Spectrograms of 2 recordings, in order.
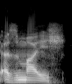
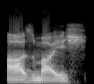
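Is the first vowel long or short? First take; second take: short; long. First: The first vowel is a short 'a'. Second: The first vowel is a long 'aa'. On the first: The speaker calls it wrong. "ये नहीं कहा कि आज़माइश ना, हमज़ा ये अलिफ मद्दा है ना" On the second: The speaker calls it right. "देखिए मैंने कैसे बोला है"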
